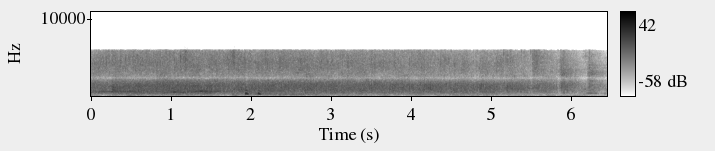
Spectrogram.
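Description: A church audience applauds steadily for several seconds to welcome a guest speaker before the sermon: a dense, even wash of many hands clapping that thins out and starts to taper off toward the end.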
